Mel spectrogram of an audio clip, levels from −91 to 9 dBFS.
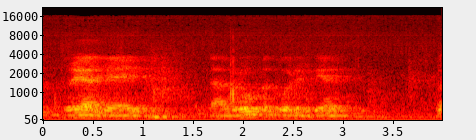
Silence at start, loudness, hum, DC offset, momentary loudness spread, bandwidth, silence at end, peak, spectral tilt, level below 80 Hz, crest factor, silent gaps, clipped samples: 0 s; -30 LUFS; none; 0.3%; 17 LU; 17 kHz; 0 s; -14 dBFS; -5.5 dB/octave; -56 dBFS; 18 dB; none; under 0.1%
